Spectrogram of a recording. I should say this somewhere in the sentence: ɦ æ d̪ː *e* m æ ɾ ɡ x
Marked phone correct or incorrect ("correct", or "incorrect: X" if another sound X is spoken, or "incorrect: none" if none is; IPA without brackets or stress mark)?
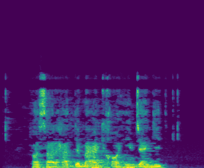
correct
